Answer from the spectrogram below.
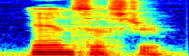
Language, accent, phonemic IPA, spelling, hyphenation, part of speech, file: English, US, /ˈæn.sɛs.tɚ/, ancestor, an‧ces‧tor, noun / verb, En-us-ancestor.ogg
- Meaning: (noun) 1. One from whom a person is descended, whether on the father's or mother's side, at any distance of time; a progenitor; a forefather; a forebear 2. An earlier type; a progenitor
